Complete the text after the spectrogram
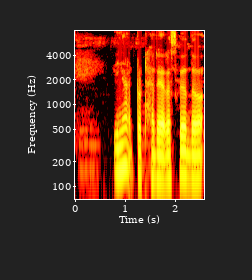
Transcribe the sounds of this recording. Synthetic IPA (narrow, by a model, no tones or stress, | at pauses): iɲaʔʈɔʈʰaɾɛɾəskəd̪ɔ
